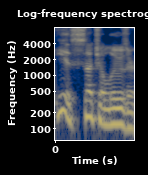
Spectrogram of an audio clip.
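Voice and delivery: ordinary talk, nothing marked

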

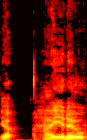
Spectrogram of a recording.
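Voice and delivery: very loud, booming, high voice, too loud. Just introduced by the host, greeting him: loud. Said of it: "You're a little loud".

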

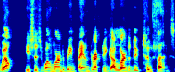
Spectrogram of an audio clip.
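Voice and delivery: rough, so-so attempt at a North Carolina accent. Recalling a teacher from North Carolina taking him aside, not-so-good North Carolina accent. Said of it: "I can't do a good North Carolina accent".

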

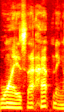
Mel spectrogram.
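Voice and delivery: plain

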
